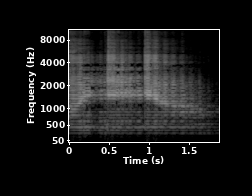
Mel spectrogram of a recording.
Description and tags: Vargan NT loop 003
harp, jaw, khomus, vargan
